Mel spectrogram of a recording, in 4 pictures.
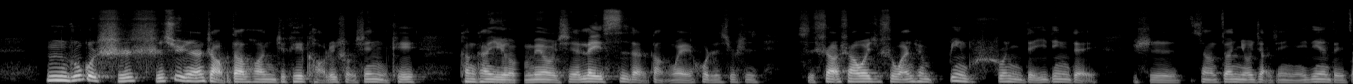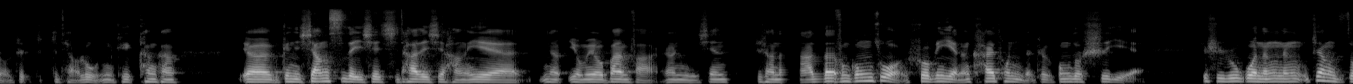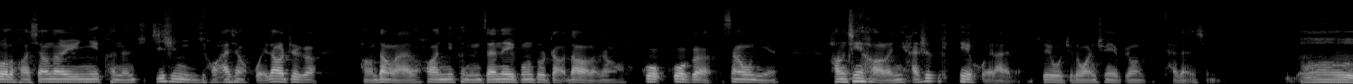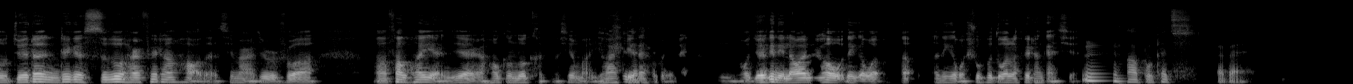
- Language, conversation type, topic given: Chinese, advice, 我该如何面对一次次失败，仍然不轻易放弃？
- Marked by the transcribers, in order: none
